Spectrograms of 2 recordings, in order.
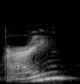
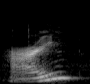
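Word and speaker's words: عين: হ্যাঁ, এটা হলো আইন হা, আইন হা। এবার বলুন তো এটা কোথেকে উচ্চারণ হয়, একটু চিন্তা করুন। আইন হা, আইন হা, জি। এটা কণ্ঠনালীর মধ্যভাগ থেকে উচ্চারণ হয়, কণ্ঠনালীর মধ্যভাগ থেকে আইন হা, আইন।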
